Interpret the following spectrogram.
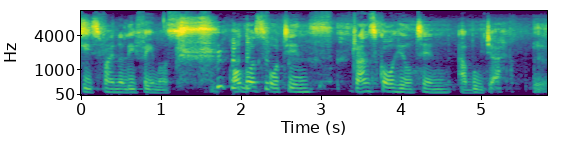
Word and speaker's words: Transcorp: August 14th, Transcorp Hilton, Abuja. Yeah, so the P is silent.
